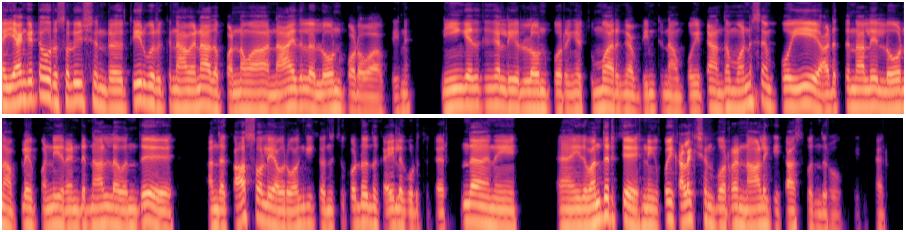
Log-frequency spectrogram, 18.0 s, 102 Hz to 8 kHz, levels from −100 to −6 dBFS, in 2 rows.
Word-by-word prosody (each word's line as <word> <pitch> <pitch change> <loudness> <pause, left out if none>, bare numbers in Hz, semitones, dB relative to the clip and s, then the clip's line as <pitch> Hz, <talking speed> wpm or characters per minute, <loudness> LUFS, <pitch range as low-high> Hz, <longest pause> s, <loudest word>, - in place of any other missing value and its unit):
"ஏன்கிட்ட 180 +4 +4
ஒரு 160 - +1
சொல்யூஷன் 165 -3 0 0.3
தீர்வு 170 -2 +3
இருக்கு, 130 0 -4
நான் 130 0 +2
வேணா 145 +2 +3
அத 125 - 0
பண்ணவா? 120 0 0 0.2
நான் 120 +4 +4
இதுல 135 -2 +1
லோன் 125 +1 +1
போடவா?" 105 -2 -2
அப்படின்னு. 100 +4 -10 0.4
"நீங்க 140 +2 +3
எதுக்குங்க 140 +1 -2
லீ 130 - +2 0.2
லோன் 125 0 +2
போடுறீங்க? 115 -1 -2
சும்மா 125 +2 0
இருங்க" 115 0 -2
அப்டின்ட்டு 110 +2 -7
நான் 100 -1 -5
போயிட்டேன். 115 +4 -2
அந்த 130 +2 -2
மனுஷன் 155 0 -2
போயி 140 +2 +4 0.2
அடுத்த 120 +4 -3
நாளே 135 +1 +2
லோன் 130 +1 +2
வந்துருச்சு - - -4
அப்ளை 125 +4 -2
பண்ணி 125 +2 0
2 115 +1 -2
நாள்ல 125 0 +1
வந்து, 115 +6 +2 0.6
அந்த 115 -1 +1
காசோலைய 150 -7 +2
அவர் 110 -1 0
வங்கிக்கு 125 0 -4
வந்துச்சு 110 +4 -7
கொண்டு 130 +2 0
வந்து 125 -3 -5
கைல 115 +1 0
குடுத்துட்டாரு. 100 -1 -8 0.2
"இந்தாங் 140 -3 +4
நீ 115 - +2 0.6
அ - - 0 0.2
இது - - +2
வந்துருச்சு. 155 -2 +3 0.2
நீங்க 120 -2 0
போயி 155 -1 +3
கலெக்க்ஷன் 145 -3 +1
போட்ற 125 +2 0
நாளைக்கு 115 -2 -1
காசு 110 0 -3
வந்துரும்" 95 -2 -9
அப்டின்ட்டாரு 95 0 -18
125 Hz, 195 wpm, -25 LUFS, 115-140 Hz, 0.6 s, ஏன்கிட்ட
